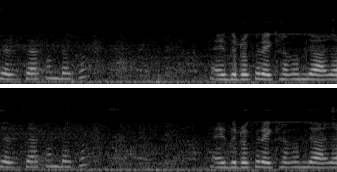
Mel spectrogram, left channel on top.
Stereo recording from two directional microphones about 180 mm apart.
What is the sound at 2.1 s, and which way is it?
A woman's voice, 35° left (ahead or behind).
